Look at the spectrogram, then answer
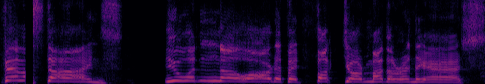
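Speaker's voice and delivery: very high, shrill, enraged, furious screaming. Narrating a fight, the storyteller voices the wounded man screaming in fury. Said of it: "and he's just screaming".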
